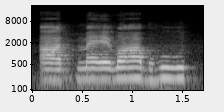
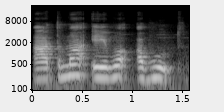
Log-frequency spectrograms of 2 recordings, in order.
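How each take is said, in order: First: The three words are merged into one word. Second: The three words are said as separate words. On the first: "जो यहाँ लिखा है वैसे बोल सकते हैं" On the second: "इसको हम अलग अलग बोल सकते हैं"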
